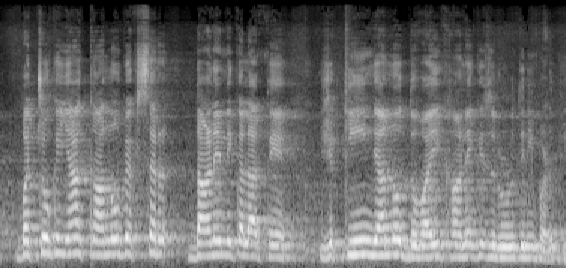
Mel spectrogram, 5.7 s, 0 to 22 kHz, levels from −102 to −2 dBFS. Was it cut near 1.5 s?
no; 1 cut; at 3.0 s

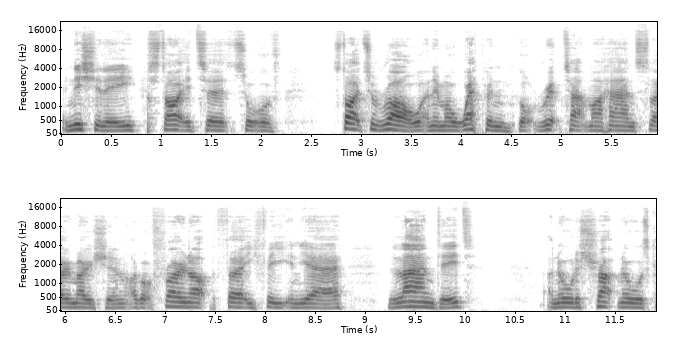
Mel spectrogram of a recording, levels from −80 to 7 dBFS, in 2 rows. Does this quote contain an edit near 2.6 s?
no; 1 cut; at 0.9 s

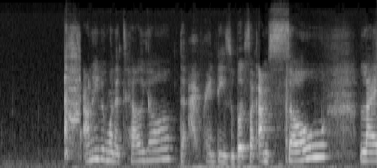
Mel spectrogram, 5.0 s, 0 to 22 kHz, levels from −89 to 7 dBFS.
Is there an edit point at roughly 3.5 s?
no; 1 cut; at 1.1 s

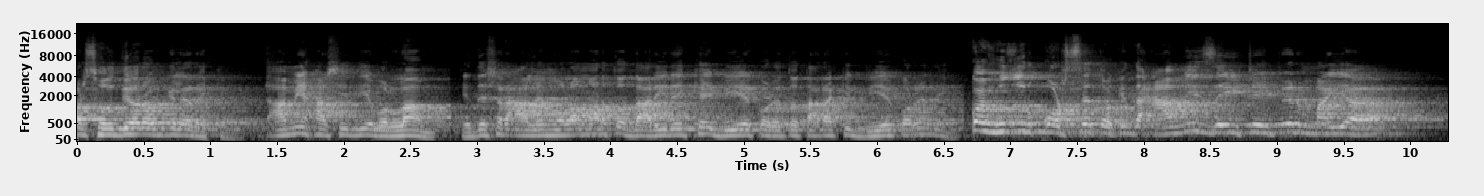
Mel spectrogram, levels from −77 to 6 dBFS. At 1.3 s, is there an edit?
yes; 2 cuts; at 1.3 s, 2.7 s

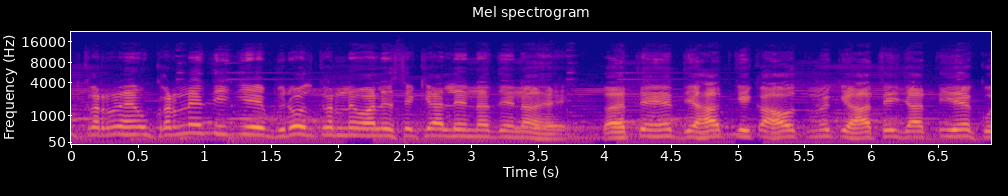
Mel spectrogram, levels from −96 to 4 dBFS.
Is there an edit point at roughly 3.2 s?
no; 0 cuts

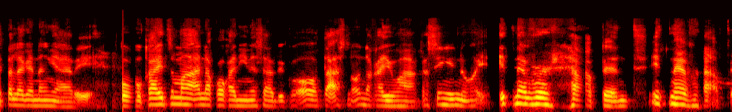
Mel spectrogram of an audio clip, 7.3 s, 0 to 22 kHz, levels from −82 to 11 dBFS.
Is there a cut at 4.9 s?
no; 1 cut; at 1.2 s

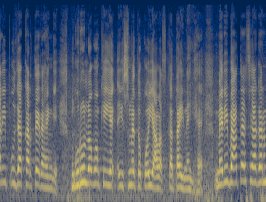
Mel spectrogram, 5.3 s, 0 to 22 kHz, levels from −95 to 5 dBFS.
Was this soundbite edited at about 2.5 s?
no; 2 cuts; at 1.2 s, 4.2 s

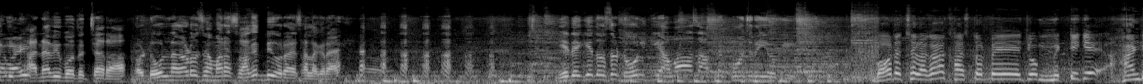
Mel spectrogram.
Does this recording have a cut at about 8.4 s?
yes; 2 cuts; at 1.3 s, 8.4 s

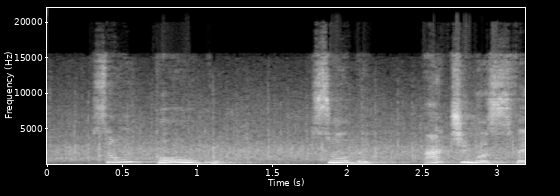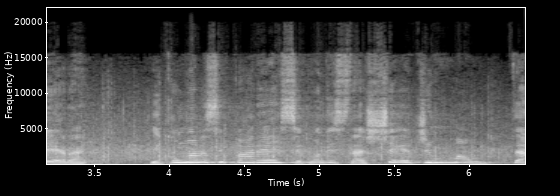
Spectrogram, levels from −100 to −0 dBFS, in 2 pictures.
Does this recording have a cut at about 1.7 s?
no; 0 cuts

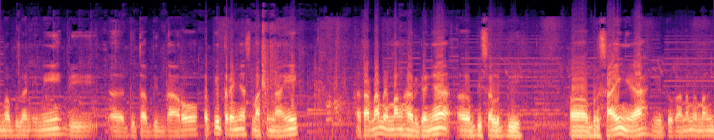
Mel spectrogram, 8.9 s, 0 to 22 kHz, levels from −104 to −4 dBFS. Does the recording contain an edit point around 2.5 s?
yes; 1 cut; at 2.5 s

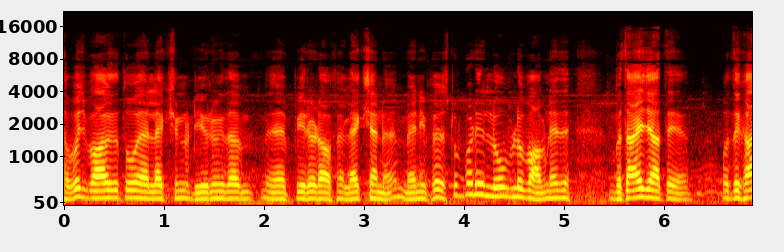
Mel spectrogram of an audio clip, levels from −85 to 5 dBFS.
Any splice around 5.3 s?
no; 0 cuts

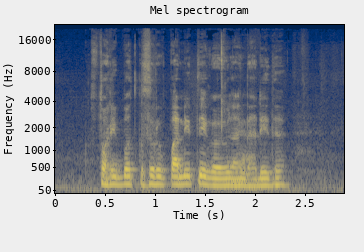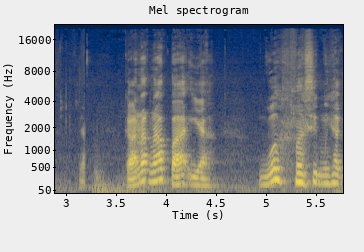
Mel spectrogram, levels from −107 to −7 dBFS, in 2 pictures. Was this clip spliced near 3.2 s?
yes; 1 cut; at 3.2 s

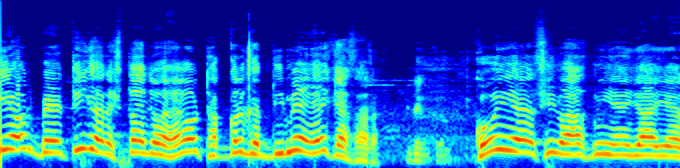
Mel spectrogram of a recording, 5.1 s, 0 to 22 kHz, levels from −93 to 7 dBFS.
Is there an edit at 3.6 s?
no; 0 cuts

